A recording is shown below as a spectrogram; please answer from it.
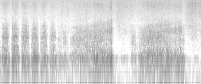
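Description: Long nails of both hands scratch quickly over the top and sides of a blue foam windscreen on a black microphone. It makes a dense, muffled, low-mid scratching rush: quick rhythmic strokes at first blur into steady rubbing, which pauses briefly and then resumes before stopping.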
